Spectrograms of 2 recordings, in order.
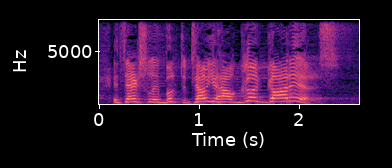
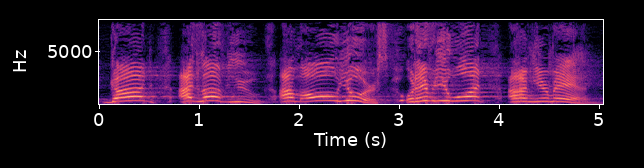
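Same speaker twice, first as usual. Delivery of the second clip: higher, slow, fervent declaration; passionate devotion; 5 semitones higher, slower than usual. Retold or imitated. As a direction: pour your heart out to God. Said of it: "And he said".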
